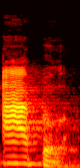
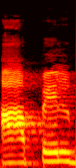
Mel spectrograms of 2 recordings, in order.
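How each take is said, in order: First: The first vowel is the 'a' of 'cat'. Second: The first vowel is an open 'ah' sound. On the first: The speaker calls it right. "The অ্যাপল" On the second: The speaker calls it wrong. "আপেল বলি না কিন্তু আমরা"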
